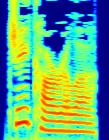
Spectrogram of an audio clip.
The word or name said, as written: jicarilla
